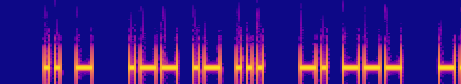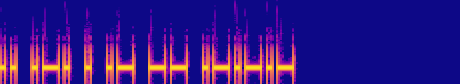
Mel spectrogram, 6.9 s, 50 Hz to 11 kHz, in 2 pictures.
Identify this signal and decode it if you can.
Morse code, heard as a keyed tone, about 28 wpm, 700 Hz. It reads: IT WAS NO DREAM.
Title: Sentences from Top 1500 Words 30wpm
